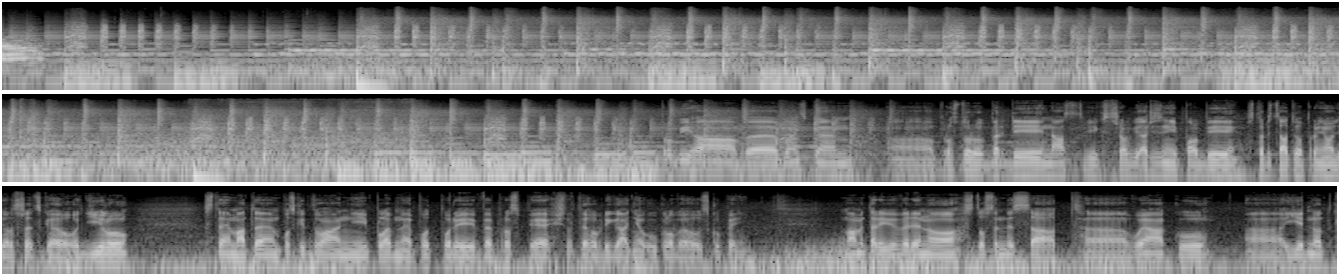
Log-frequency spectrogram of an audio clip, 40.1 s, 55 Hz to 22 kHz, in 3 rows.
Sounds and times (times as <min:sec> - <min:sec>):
Outside, rural or natural: 0:00.0 - 0:40.0
Music: 0:00.1 - 0:24.5
Speech: 0:20.0 - 0:28.0, 0:28.8 - 0:34.2, 0:35.1 - 0:40.0.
